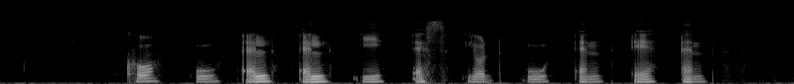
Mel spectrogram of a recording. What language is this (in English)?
Norwegian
